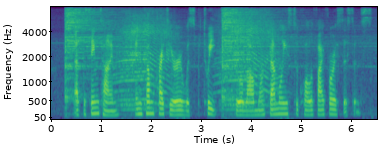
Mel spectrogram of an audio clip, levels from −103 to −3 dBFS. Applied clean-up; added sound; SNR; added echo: none; Hi-hat + Domestic sounds, home sounds; 5 dB; none.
